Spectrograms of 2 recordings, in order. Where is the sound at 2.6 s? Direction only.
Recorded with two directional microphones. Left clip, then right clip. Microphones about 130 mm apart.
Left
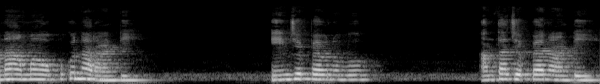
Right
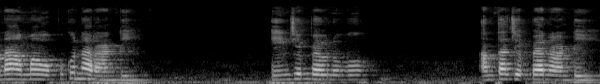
40° right (ahead or behind).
